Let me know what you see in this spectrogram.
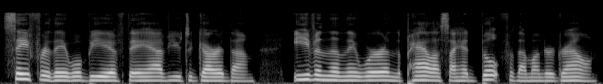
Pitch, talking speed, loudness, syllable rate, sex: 180 Hz, 240 wpm, -18 LUFS, 5.6 syllables/s, female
